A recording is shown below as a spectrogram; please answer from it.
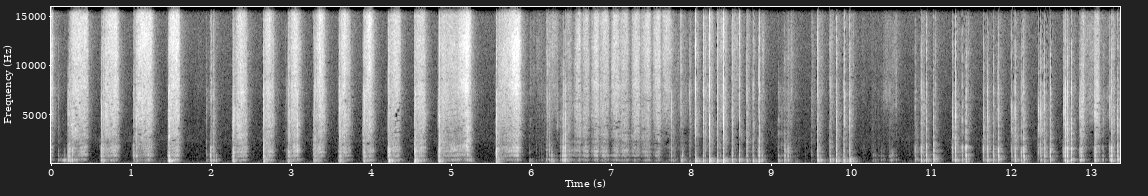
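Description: Long nails and fingertips scratch and rub across the back and front glossy card covers of a solid paperback novel. Evenly spaced, short dry scratching strokes come first, then turn into faster, denser rubbing and scratching with a bright, papery hiss and almost no ring.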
